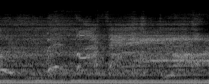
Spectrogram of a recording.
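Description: Soundtrack music from the anime episode, playing quietly and evenly over a steady low hum.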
